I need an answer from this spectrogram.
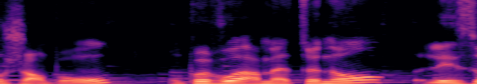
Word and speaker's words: jambon: OK, le jambon. toujours la nasale hein, il y a deux nasales même en on gens bon. D'accord, c'est masculin. Et puis voilà la charcuterie c'est souvent ça. Saucisson, jambon.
